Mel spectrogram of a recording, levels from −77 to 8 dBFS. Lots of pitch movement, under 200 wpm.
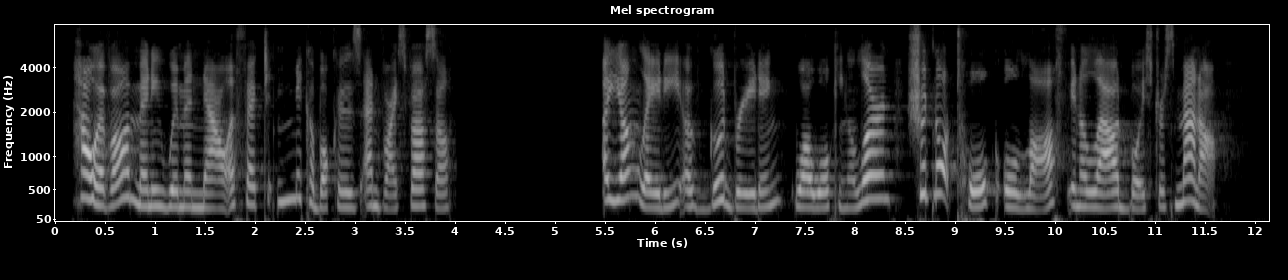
Yes: wide, 6.0 semitones; average, 140 wpm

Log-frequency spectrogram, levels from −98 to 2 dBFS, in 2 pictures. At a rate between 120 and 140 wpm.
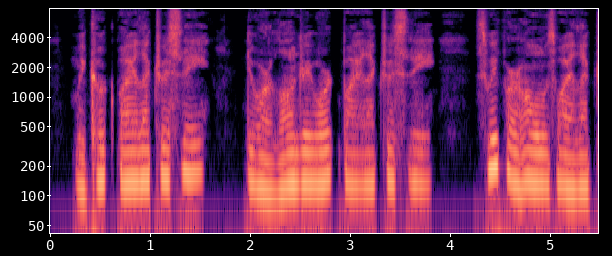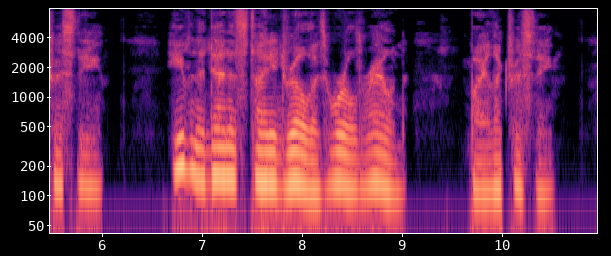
Yes: slow, 135 wpm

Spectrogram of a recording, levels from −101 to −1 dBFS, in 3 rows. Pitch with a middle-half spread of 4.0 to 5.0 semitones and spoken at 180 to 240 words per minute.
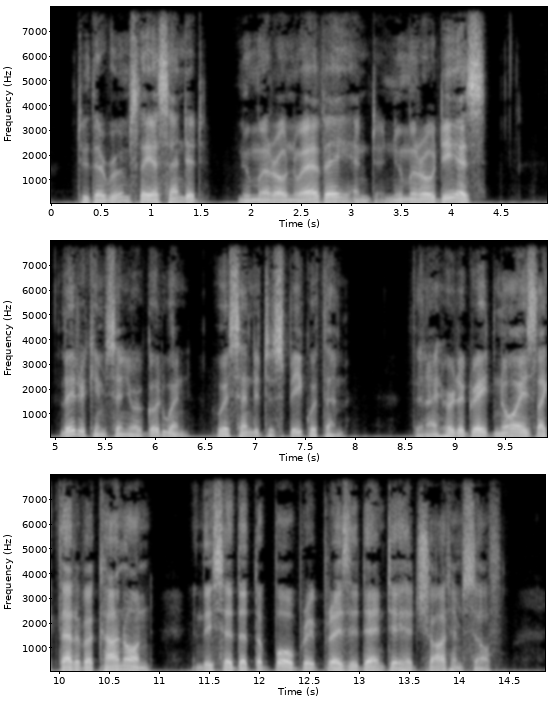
No: average, 4.7 semitones; average, 160 wpm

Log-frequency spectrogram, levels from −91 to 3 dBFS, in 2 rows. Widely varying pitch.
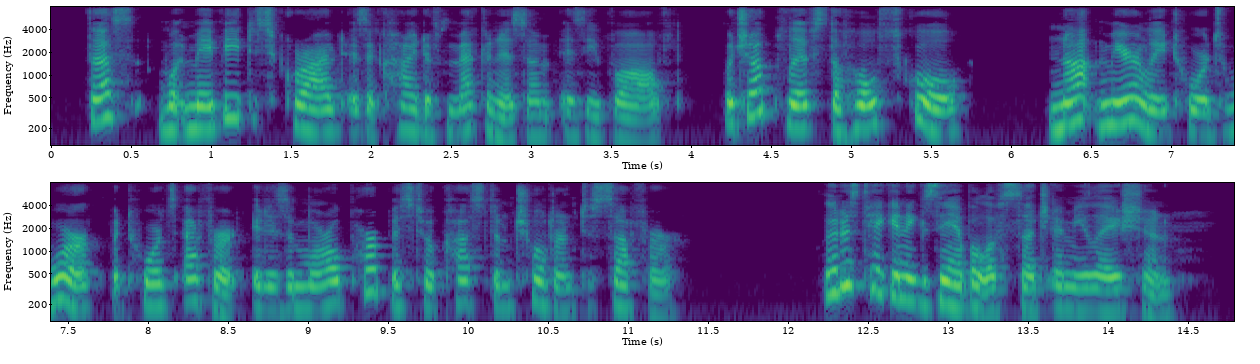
Yes: wide, 7.3 semitones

